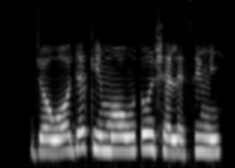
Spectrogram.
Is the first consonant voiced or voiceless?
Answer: voiced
